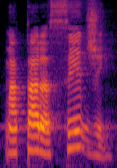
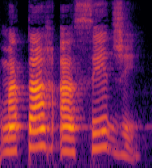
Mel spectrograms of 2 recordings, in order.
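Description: First: Said in the usual way. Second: The "a" in "matar a sede" held as a longer, fuller vowel; "matar a sede" with a distinct, lengthened "a"; contracted "a". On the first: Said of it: "the a is a contraction". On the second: Shown as a demonstration. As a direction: draw out the lone "a" between "matar" and "sede". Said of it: "the a is a contraction of".

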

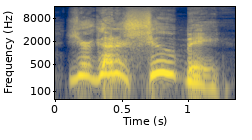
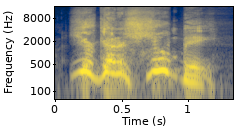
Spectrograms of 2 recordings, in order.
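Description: First: Drawn-out, much higher loud disbelief; slow incredulous shout. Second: Much higher, loud shouted disbelief, half laughing; incredulous shout. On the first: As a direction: stretch it out, yelling in shock. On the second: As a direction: yell it at the guard in disbelief. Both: Retold or imitated. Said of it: "confronting guard".

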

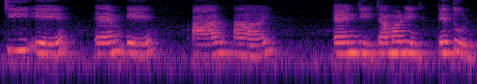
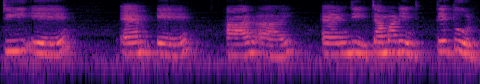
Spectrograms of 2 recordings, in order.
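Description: Both takes have the same delivery.

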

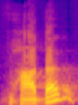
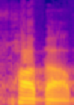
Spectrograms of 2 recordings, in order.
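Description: First: "ফাদার" with the final r sounded; fully pronounced. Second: "ফাদা" without a final r; non-rhotic British-style "ফাদা"; r dropped. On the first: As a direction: say all of "ফাদার", through to the r. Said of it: "ফাদার পোড়াটাই বলবো". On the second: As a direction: end "ফাদা" on an open aa. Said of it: "এইভাবে বলবো না". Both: Shown as a demonstration.

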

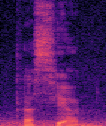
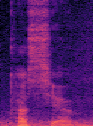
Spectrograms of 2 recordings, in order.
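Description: The two takes are said the same way.

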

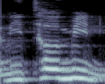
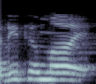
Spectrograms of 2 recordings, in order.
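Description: First: Determine ending in a short "min", rhyming with "in", not "mine"; correct pronunciation. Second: Determine with the last syllable said like "mine"; common mispronunciation. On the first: Teacher modelling determine correctly for students, ending in "-min". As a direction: say determine the right way, last syllable "-min". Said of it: "chúng ta đọc là determine". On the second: Teacher showing students the wrong determine, ending like "mine". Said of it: "chứ không đọc là determine". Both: Shown as a demonstration.

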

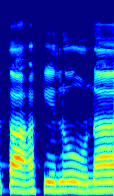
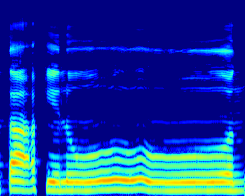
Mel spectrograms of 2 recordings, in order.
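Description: First: Said in the usual way. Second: লুন with a very long held "uu", closing on a silent-vowel n; three-alif stretch. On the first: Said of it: "যদি থামেন বা ওয়াকফ করেন". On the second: Shown as a demonstration. Teacher shows stopping at verse end, লুন stretched very long. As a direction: draw লু out slowly, then stop on ন. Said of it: "তিন আলিফ টেনে পড়তে হবে".

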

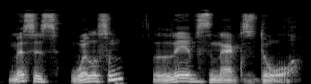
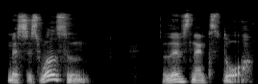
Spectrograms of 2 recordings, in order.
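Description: First: Slow model sentence. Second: Said in the usual way. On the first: Shown as a demonstration. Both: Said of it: "Jeszcze jedno".

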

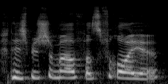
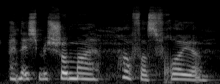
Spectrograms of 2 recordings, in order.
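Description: First: Higher, louder sobbing complaint. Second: Almost steady. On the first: Mother sobbing over the ruined wallpaper, sobbing. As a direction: sob it out, voice breaking. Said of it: "schluchzte sie". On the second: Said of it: "diesmal klang ihre Stimme schon beinahe fest". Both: A narrator's reading.

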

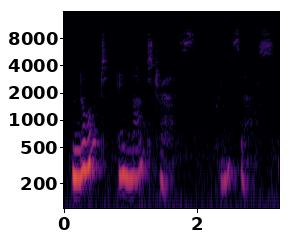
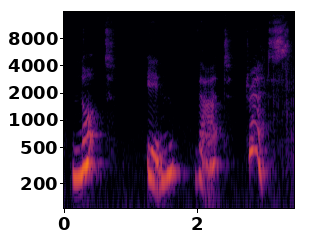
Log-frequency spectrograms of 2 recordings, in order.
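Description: First: Hushed, slow warning whisper; stern whisper. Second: Louder, very slow, drawn out; firm, loud refusal. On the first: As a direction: breathe the queen's rule almost silently. Queen forbids princess, story read aloud. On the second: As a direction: land the final no like a gavel. Queen's repeated refusal, climax. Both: Acted.

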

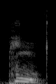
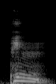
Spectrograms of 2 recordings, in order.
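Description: First: "Pink" with nasal ng and popped k; ng plus final K. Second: "pink" said as "ping", Vietnamese nh ending; dropped final K. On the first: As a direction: let ng flow through the nose, then release k in "Pink". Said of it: "âm ngờ hơi chảy qua mũi và âm k". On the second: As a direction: end "pink" on the nasal, no k. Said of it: "các bạn thế bằng âm N H". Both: Shown as a demonstration.

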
